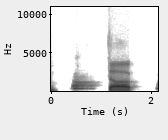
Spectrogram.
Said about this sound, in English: sorry, that's my dog barking at somebody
